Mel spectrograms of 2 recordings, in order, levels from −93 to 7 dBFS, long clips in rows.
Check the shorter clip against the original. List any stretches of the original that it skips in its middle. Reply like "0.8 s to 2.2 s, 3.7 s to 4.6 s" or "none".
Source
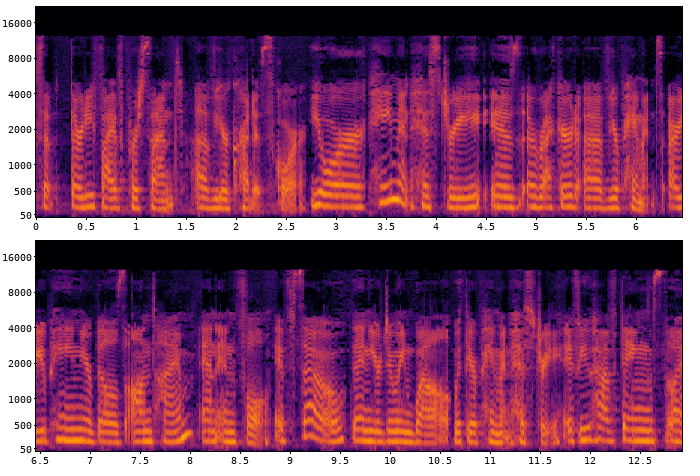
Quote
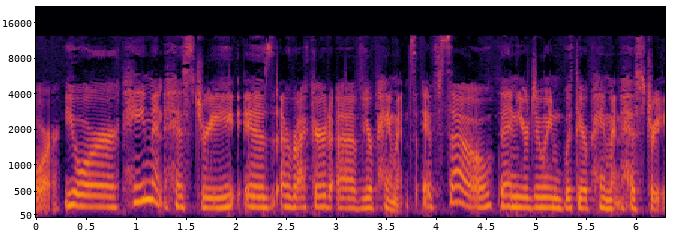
6.3 s to 8.8 s, 10.2 s to 10.6 s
